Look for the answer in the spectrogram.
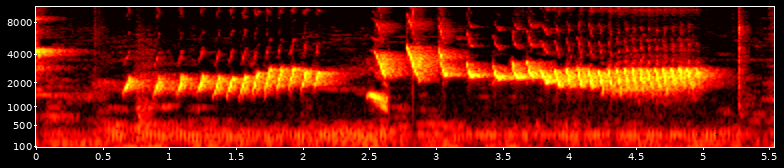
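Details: Provocative, aggressive song of a white-rumped shama: a rapid rising series of clipped whistled notes, then a sharp high note and a long fast trill sliding slightly downward, ending abruptly.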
